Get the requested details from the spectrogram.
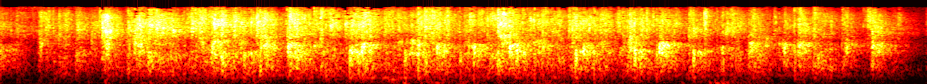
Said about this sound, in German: Nochmal herzlich willkommen und einen satten Applaus für Thorsten Scheimann.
